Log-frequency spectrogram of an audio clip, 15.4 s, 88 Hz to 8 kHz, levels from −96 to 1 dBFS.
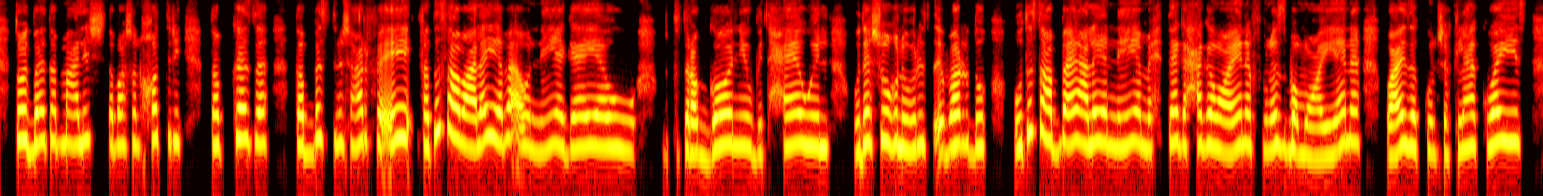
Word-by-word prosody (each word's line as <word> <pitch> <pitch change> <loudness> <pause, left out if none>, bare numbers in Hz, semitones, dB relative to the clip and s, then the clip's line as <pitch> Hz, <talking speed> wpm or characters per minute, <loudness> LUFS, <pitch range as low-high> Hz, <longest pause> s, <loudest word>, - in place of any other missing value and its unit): تقعد 320 -3 +4
بقى 300 +2 +3
"طَب 315 -1 -4
معلش، 295 +2 -3
طَب 280 0 -3
عشان 285 0 -6
خاطري." 325 -1 -2 0.3
طَب 285 -1 -1
كذا 315 -3 +3 0.3
طَب 280 -5 0
بس 330 -1 -2
مش 295 -1 -6
عارفة 300 +1 -1
إيه، 340 - +3
فتصعب 360 +2 +4
عليَّ 300 +4 +4
بقى 340 +3 +2
وإن 255 -3 -4
هي 275 +2 -3
جايّة 275 +2 0
وبتترجّاني 260 +1 0
وبتحاول، 275 +3 -1 0.2
وده 265 +6 +2
شغل 295 -2 +1
ورزق 260 0 -1
برضه، 275 0 +1 0.3
وتصعب 325 +1 +2
بقى 300 +1 +3
عليَّ 300 +2 +4
إن 280 -2 -2
هي 295 +3 -1
محتاجة 290 +2 -2
حاجة 285 0 0
معيّنة 265 +3 +1
في 270 -2 -13
مناسبة 265 0 +1
معيّنة 235 +8 -2 0.3
وعايزة 275 +5 +4
تكون 250 -3 -8
شكلها 250 +4 -3
كويس، 305 +2 +1
285 Hz, 160 wpm, -23 LUFS, 265-305 Hz, 0.3 s, تقعد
